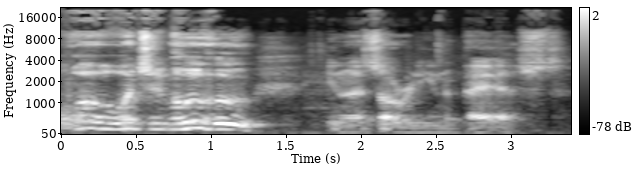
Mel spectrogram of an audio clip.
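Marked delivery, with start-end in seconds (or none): 0.0-1.3 much higher, louder spooked cry; startled dog voice. Pretend. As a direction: voice the spooked dog, high and loud. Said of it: "the dog, you know".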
